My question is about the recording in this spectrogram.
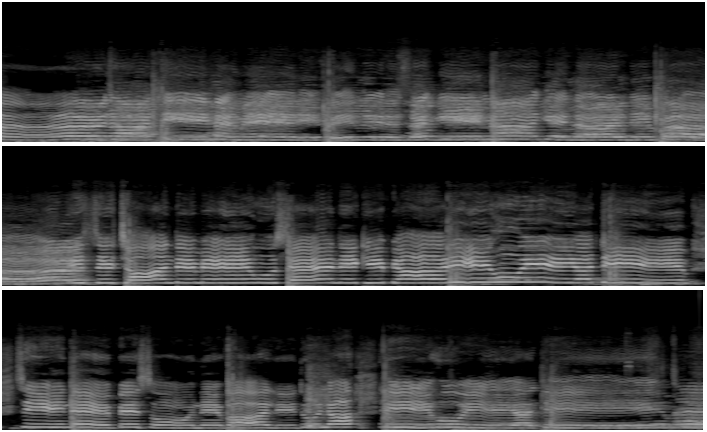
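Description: A female voice chanting a noha, the Shia lament for Imam Husain sung in Muharram, in long held lines with a wavering pitch. Irregular hand-struck thumps of matam come through under the voice.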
